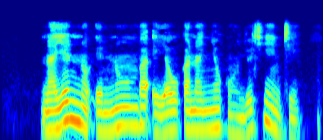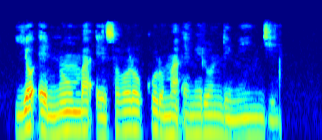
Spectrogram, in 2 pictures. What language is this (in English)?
Ganda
